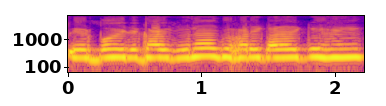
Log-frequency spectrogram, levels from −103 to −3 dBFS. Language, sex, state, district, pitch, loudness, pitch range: Hindi, male, Bihar, Darbhanga, 225 Hz, -14 LUFS, 220-230 Hz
